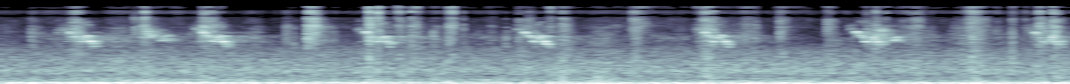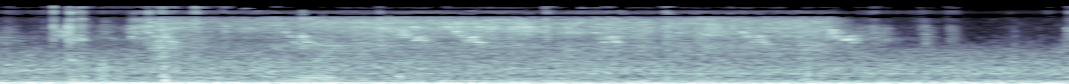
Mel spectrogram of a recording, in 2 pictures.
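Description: Gaited horse's hoofbeats on soft arena sand: quick, irregular footfalls over a steady low rumble, with a brighter hiss joining from about six seconds in.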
